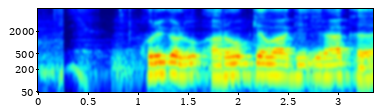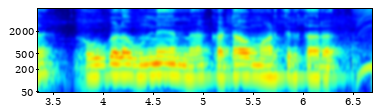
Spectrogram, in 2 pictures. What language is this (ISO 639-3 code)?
kan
